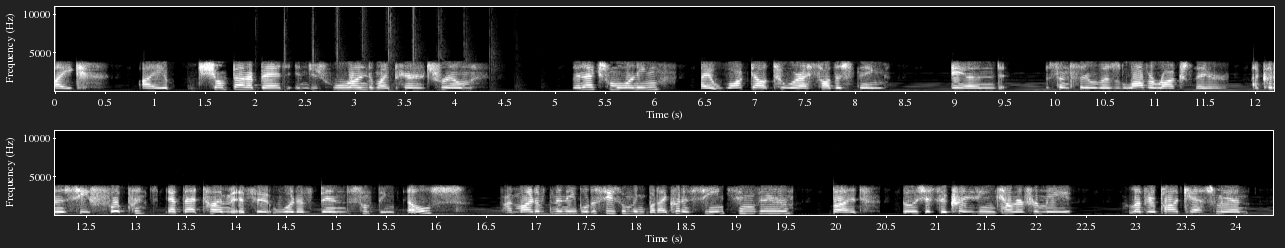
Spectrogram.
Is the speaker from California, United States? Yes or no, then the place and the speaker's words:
no; Oklahoma, United States; from Oklahoma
